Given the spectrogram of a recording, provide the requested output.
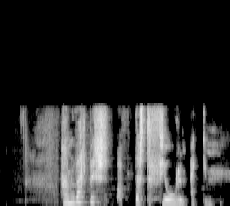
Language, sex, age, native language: Icelandic, female, 8, Icelandic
